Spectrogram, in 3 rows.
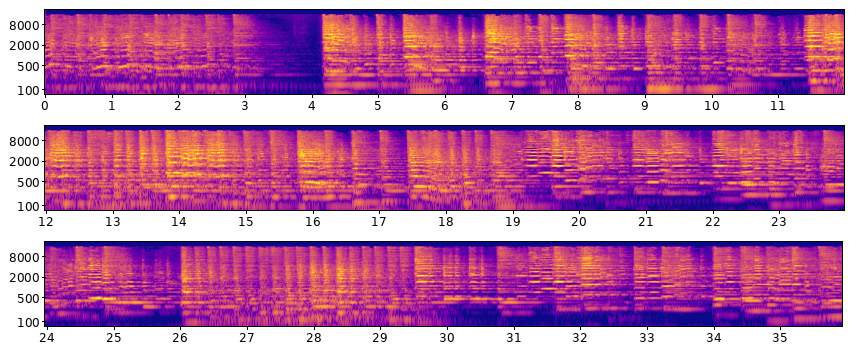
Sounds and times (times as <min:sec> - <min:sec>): Violin, fiddle: 0:00.0 - 0:35.9.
